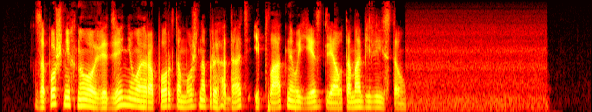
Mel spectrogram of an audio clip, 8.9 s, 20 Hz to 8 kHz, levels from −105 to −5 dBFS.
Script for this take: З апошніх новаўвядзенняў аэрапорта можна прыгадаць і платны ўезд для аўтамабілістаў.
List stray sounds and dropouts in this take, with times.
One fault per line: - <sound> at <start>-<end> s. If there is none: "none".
none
